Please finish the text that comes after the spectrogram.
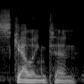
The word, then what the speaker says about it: Skellington: fact check this um it is Skellington I was having a real like Mandela effect moment I was like oh my God have I been mispronouncing this my entire life and no one has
